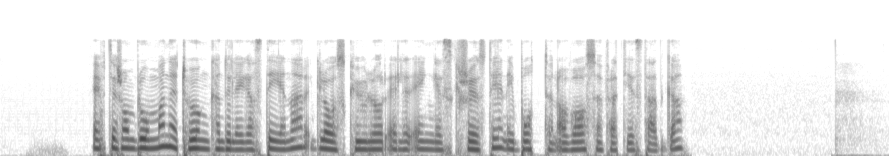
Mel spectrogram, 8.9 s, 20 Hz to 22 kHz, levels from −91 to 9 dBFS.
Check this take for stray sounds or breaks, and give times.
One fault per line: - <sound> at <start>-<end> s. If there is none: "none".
none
